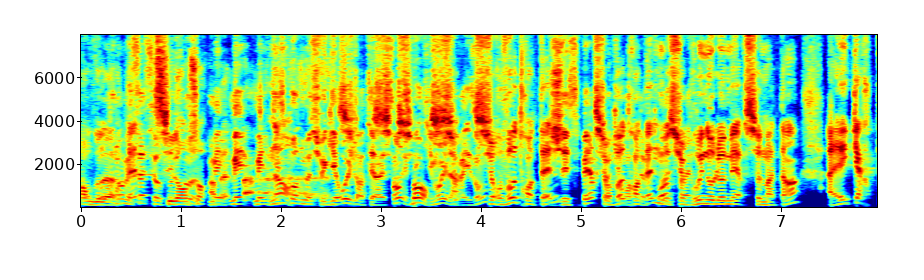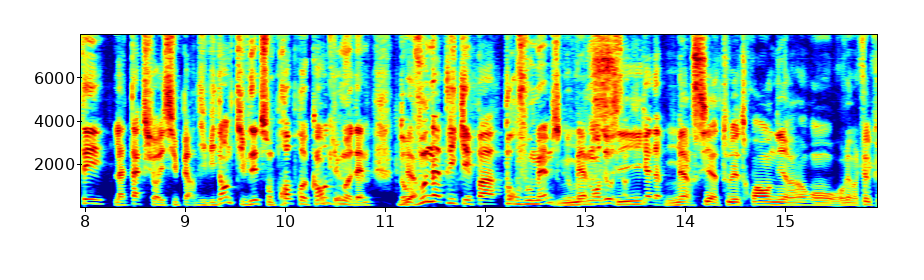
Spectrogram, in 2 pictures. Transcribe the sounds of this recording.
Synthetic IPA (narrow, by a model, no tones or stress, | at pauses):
bd̪əlamɛsasɛosil̃ʃõmmɛmɛlənĩuʁd̪əməsjøɡeʁoɛt̪ɛ̃t̪eʁesɑ̃efbɛ̃imɑ̃ilaʁez̃syʁvɔt̪χɑ̃t̪ɛnʒɛspɛʁsyʁvɔt̪χɑ̃t̪ɛnməsjøbʁynoləmɛʁsəmat̪ɛ̃aekaʁt̪elat̪aksyʁlesypɛʁd̪ivid̪ɑ̃d̪kʲivənɛd̪əsɔ̃pχɔpχəkɑ̃d̪ymɔd̪ɛmd̪ɔ̃kvunaplikʲepapuʁvumɛmsəkəvmuɛd̪əmɑ̃d̪eossɛ̃d̪ikad̪amɛʁsiat̪ulet̪χwaɔ̃niɔ̃ʁəvjɛ̃d̪ɑ̃kʲɛlk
